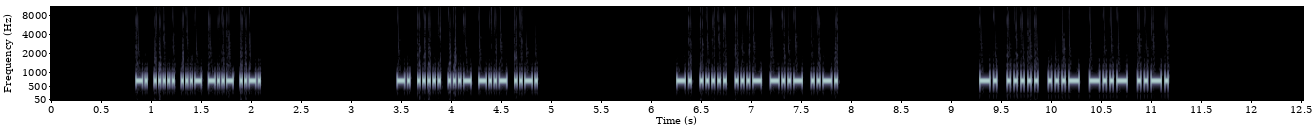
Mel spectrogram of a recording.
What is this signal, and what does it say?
Morse code, heard as a keyed tone, about 43 wpm, 700 Hz. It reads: N5VXF N5VXF N5VXF N5VXF
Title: Speed Racing - USA Call Signs 35wpm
